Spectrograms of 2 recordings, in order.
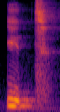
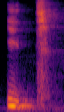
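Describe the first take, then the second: No difference in how they are said.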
